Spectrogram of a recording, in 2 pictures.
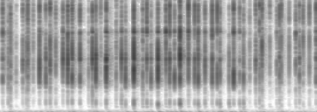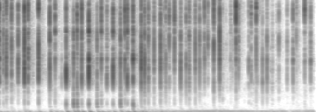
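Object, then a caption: Plastic hairbrush. Long acrylic nails tap rapidly on the hollow back shell of a small glossy purple plastic hairbrush, then scratch across the bristles. The sound is a dense run of short, dry, bright clicks with almost no ring, fading into a softer scratchy texture near the end.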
